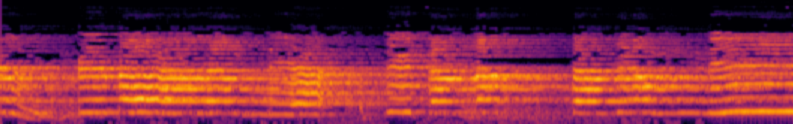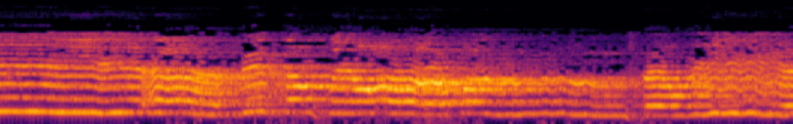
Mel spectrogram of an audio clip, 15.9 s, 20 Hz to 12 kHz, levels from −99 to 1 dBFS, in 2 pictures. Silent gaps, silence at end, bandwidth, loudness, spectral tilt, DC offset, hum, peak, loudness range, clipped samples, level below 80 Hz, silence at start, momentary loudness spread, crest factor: none; 0 s; 5 kHz; -18 LUFS; -5 dB/octave; under 0.1%; none; -2 dBFS; 5 LU; under 0.1%; -68 dBFS; 0 s; 11 LU; 16 dB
